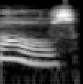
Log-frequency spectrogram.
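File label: "falls", English, British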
